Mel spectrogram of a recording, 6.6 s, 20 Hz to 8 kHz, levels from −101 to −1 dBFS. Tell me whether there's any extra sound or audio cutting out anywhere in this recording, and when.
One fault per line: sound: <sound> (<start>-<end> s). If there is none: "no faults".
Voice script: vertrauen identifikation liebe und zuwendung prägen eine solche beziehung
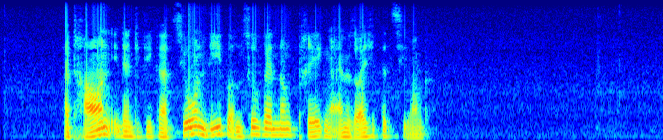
no faults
